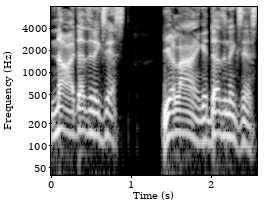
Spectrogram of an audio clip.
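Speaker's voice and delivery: rough, creaky, raspy voice. Retelling a denial that a letter existed: Donald Trump voice. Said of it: "That's my Trump voice".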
